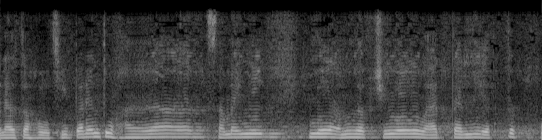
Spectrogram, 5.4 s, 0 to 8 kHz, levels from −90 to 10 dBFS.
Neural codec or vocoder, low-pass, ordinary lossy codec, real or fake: codec, 16 kHz, 1.1 kbps, Voila-Tokenizer; 7.2 kHz; none; fake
